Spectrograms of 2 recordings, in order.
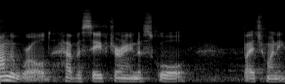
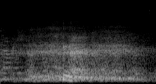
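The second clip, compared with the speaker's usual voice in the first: laugh; 3 semitones higher, 5 dB quieter than usual. Real, not acted. Laughs at own impossible dream.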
